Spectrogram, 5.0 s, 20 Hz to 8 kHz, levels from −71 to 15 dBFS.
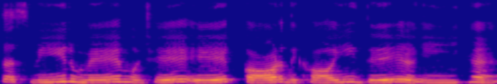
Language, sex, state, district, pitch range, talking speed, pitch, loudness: Hindi, female, Madhya Pradesh, Katni, 225-245 Hz, 110 wpm, 230 Hz, -15 LUFS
